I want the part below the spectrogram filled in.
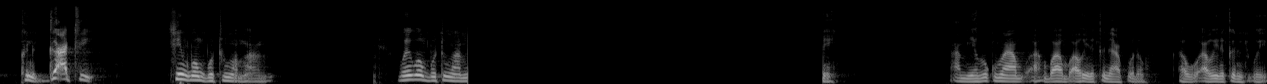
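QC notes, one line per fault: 4.68–8.23 s, audio dropout to silence: the speech cuts off abruptly mid-flow and the track falls to silence for about 3.55 s, with no room tone or noise floor underneath, before the speech resumes just as suddenly. The likely cause is that the input signal was lost, through a disconnected device, a broken link or an accidental mute, while recording carried on writing silence, so whatever was spoken in that stretch is unrecoverable.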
